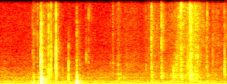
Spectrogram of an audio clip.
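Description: A few light clicks and taps from small cosmetic samples and their packaging being handled, the sharpest about half a second in and a quick cluster near the end, over a low steady hum.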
